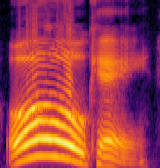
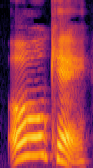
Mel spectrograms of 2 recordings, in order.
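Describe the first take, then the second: First: It is said with little excitement. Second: It is said with bursting excitement.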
